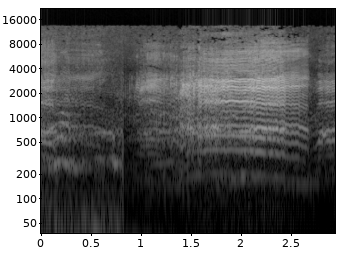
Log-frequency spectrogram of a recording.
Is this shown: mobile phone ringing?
no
